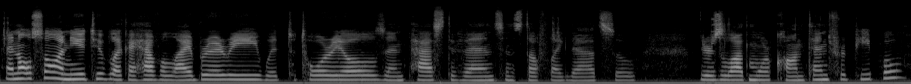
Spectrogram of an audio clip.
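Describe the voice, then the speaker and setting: A woman's voice: mid-range voice, steady tone, unhurried, fairly bright tone, rough recording. A woman in her late twenties chatting casually on a livestream, hesitant and rambling as she talks. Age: late 20s. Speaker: streamer and artist.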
